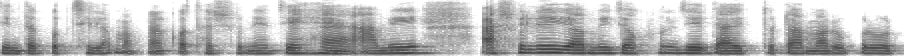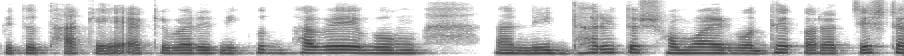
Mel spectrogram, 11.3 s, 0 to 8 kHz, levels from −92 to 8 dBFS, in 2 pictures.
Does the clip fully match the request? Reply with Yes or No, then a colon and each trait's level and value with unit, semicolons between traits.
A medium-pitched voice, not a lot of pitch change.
Yes: medium, 155 Hz; narrow, 1.8 semitones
